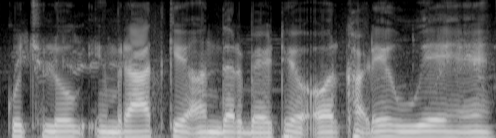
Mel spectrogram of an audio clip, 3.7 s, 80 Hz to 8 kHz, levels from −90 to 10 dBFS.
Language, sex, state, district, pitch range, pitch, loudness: Hindi, male, Gujarat, Valsad, 110-120 Hz, 115 Hz, -13 LUFS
